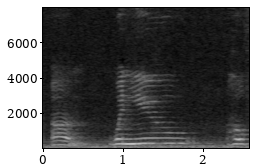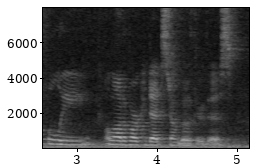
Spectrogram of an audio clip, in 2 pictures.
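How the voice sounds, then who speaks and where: Audible room echo and noticeable background noise around a woman's fairly slow delivery. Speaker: Air Force officer. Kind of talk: podcast interview. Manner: loud.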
